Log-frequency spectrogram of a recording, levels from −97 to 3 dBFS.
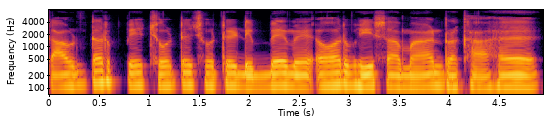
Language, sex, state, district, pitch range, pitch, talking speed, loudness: Hindi, male, Jharkhand, Palamu, 105-115 Hz, 110 Hz, 135 wpm, -15 LUFS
